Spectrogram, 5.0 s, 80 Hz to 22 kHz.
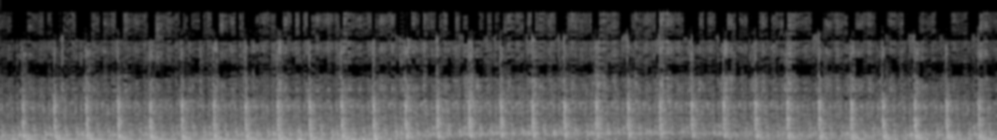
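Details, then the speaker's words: Case 1030 tractor idling with a crisp metallic top-end tick about three times a second. Front cylinder not firing and spraying fuel from the exhaust manifold; stuck valve or broken valve spring suspected. "on the very front cylinder on the top end of the motor, it's making that noise. But as you can see, that front cylinder isn't firing and it's spraying fuel out of the exhaust manifold."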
